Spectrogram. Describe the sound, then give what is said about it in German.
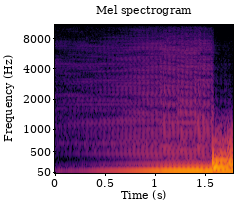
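A vibrator switched on gives a low electric buzz: a steady, harmonic hum that grows louder over under two seconds, then shifts and brightens sharply near the end. “Ich mache jetzt einmal kurz meinen Vibrator an.”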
